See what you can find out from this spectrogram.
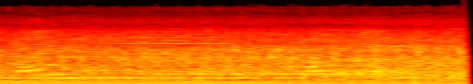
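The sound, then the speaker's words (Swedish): A red and yellow double tractor drives past at a farm machinery event, its engine a steady, low, rumbling drone at an even level throughout. “dubbeltraktor körande förbi oss här. En röd och gul.”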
